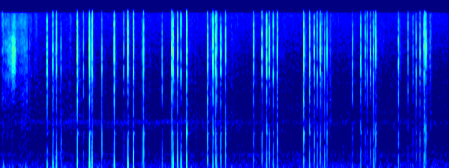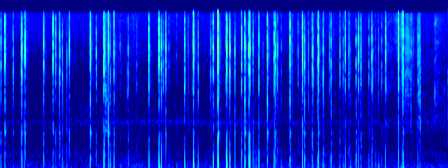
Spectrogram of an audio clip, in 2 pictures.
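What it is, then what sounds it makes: Cardboard salt canister. A blue cylindrical cardboard salt canister held close to the mic has its side scratched and tapped with fingernails. Quick, dry taps and scratching strokes come steadily and unevenly over a faint steady hum, each click stopping at once with no ring.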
